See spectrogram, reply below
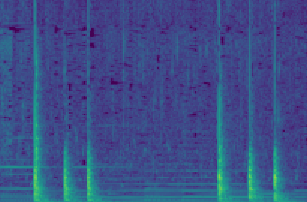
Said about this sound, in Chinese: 这一回，轮到狮子走到宝座殿前。叩响殿门，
